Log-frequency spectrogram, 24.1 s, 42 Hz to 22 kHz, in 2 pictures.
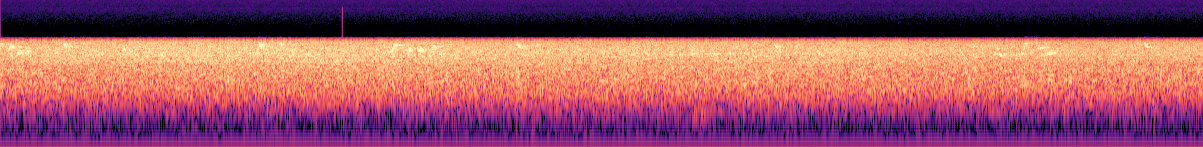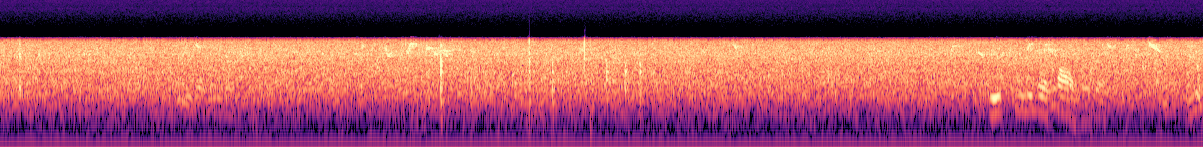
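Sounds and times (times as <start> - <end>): steady outdoor hiss: 0.0 - 24.0
faint bird chirps: 9.7 - 11.6, 15.5 - 18.6, 21.4 - 24.0.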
